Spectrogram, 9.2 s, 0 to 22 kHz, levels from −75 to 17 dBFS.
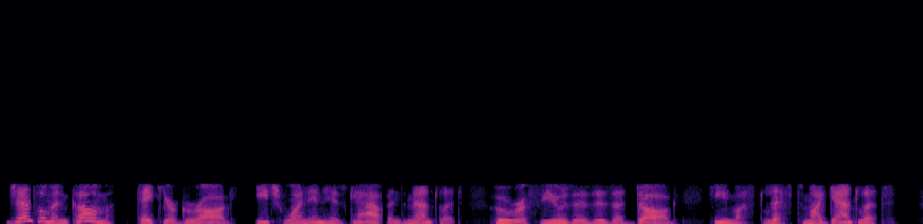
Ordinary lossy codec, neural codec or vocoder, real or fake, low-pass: AAC, 16 kbps; none; real; 7.2 kHz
